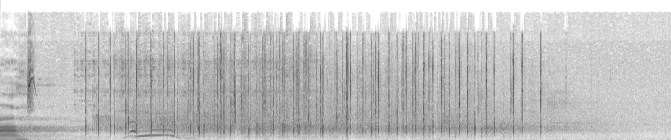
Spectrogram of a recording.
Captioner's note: attendees cheering and applauding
